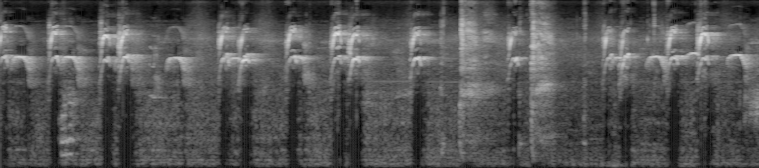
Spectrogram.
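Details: Hand-fed common myna chick begging insistently: rapid series of high, shrill, down-slurred squeals in clustered bursts, nearly continuous over several seconds, with brief rustling and low household hum beneath.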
